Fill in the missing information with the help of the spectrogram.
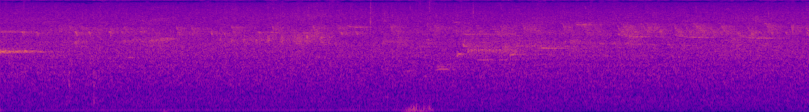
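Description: Faint outdoor ambience: a low steady hum that stops about four seconds in, with a soft low thump at that point and scattered faint high chirps.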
